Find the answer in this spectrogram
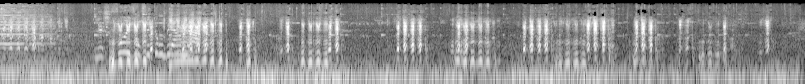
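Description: A herd of goats bleating, many separate wavering, quavering calls one after another.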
